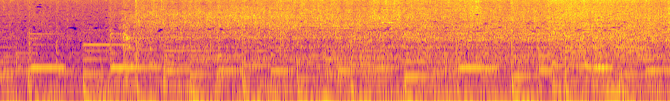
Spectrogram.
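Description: Hot oil sizzling in an aluminium pressure cooker as onions fry, the sizzle growing louder about a second in as turmeric-marinated mutton pieces go into the pan and are stirred. Background music with a melodic line and bass plays alongside.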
